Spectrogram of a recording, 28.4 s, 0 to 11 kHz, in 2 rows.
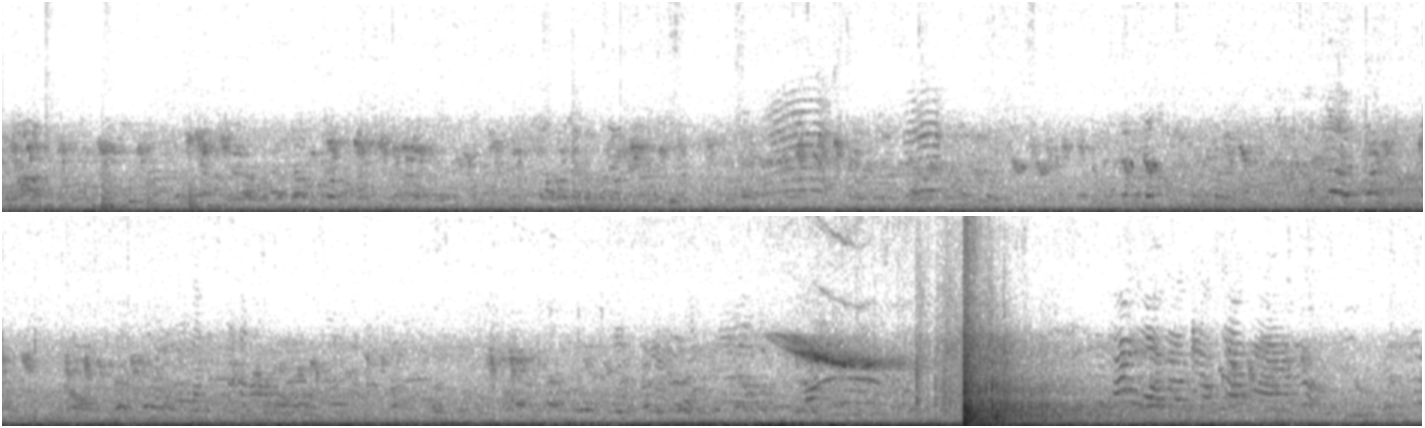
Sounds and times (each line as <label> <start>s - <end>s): Firecrackers sound 22.4s - 27.5s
